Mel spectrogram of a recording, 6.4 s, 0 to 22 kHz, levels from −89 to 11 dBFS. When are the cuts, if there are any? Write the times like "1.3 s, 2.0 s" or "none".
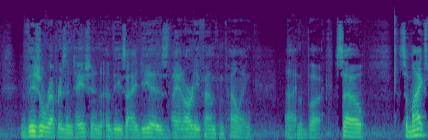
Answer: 2.5 s, 3.2 s, 4.4 s, 5.0 s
